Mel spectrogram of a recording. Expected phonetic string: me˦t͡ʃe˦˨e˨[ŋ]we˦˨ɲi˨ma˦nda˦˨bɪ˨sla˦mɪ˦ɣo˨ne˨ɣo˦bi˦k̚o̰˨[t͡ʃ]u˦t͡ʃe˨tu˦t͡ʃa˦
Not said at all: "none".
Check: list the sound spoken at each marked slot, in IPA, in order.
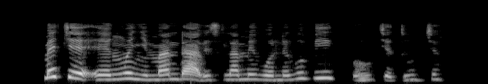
ŋ, none

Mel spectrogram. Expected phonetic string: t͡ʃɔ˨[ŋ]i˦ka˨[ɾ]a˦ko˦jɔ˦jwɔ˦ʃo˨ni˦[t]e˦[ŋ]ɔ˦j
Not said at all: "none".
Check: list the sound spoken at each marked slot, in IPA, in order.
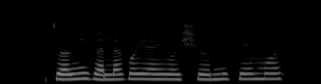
ŋ, l, k, m

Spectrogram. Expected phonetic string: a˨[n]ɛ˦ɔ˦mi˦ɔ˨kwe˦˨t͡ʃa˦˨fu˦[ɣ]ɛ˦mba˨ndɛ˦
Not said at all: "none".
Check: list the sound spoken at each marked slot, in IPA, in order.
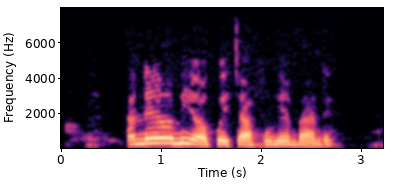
n, ɣ

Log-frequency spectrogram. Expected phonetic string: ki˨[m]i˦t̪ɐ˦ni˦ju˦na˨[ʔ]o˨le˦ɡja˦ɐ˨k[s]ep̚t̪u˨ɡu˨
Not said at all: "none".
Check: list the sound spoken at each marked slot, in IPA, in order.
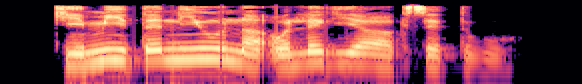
m, ʔ, s

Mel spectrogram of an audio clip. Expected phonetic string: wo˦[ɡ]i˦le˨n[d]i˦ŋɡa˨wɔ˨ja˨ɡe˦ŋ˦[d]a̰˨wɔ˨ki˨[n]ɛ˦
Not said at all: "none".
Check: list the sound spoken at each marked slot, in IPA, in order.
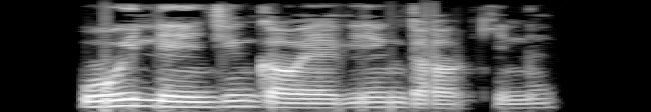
none, d͡ʒ, ɡ, n

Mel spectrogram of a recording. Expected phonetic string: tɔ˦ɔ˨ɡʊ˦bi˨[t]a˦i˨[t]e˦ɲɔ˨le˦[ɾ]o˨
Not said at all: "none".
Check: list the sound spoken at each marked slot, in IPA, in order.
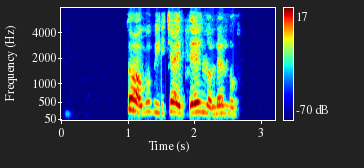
t͡ʃ, t, l

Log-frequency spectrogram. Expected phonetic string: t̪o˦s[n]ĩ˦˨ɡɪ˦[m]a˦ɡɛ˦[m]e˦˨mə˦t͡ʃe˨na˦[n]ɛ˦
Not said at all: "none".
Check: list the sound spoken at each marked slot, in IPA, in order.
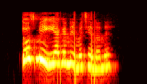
m, none, n, n

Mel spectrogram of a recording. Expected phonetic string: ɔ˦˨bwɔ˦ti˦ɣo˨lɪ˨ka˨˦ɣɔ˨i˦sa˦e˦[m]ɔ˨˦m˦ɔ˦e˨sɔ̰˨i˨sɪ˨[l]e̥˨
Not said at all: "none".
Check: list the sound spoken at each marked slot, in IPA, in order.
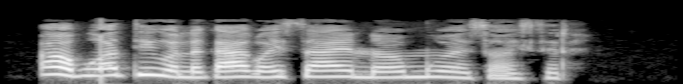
n, ɾ

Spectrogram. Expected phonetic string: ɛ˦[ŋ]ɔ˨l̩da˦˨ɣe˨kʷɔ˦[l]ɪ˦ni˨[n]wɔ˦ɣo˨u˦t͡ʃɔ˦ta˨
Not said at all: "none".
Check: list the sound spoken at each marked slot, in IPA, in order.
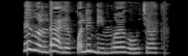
ŋ, l, m

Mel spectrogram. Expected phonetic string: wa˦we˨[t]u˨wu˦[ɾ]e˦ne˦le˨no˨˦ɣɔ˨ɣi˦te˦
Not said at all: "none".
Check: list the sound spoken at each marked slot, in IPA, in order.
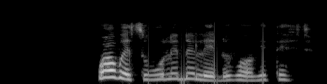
s, l

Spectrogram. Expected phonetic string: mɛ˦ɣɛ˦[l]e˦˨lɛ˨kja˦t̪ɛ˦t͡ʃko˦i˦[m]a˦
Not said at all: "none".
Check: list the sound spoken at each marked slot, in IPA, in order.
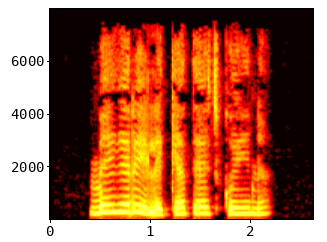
ɾ, n

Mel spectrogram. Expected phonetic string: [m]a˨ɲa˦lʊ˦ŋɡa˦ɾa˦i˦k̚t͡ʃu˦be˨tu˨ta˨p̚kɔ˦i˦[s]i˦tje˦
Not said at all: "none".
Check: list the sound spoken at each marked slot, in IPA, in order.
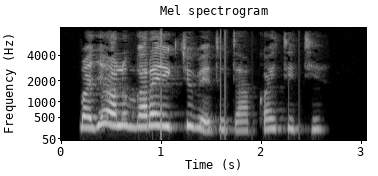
m, t

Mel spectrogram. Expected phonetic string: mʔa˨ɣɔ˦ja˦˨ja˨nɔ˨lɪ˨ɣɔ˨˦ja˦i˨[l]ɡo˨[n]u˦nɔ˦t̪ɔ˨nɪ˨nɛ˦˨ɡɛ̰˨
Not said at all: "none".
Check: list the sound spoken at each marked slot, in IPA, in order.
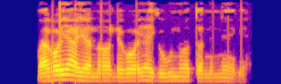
none, none

